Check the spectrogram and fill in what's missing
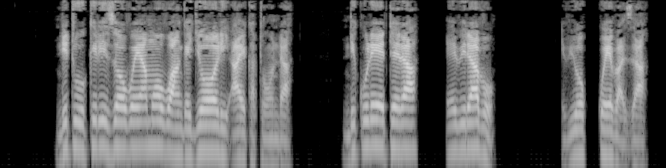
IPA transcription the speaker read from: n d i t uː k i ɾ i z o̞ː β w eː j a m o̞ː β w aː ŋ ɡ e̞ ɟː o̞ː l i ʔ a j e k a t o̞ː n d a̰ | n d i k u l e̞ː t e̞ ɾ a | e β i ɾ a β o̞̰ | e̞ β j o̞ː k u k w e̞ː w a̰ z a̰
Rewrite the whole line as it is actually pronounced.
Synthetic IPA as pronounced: n d i t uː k i ɾ i z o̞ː β w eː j a m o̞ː β w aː ŋ ɡ e̞ ɟ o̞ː l i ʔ a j e k a t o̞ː n d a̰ | n d i k u l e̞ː t e̞ ɾ a | e β i ɾ a β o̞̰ | e̞ β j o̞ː k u k w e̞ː β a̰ z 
